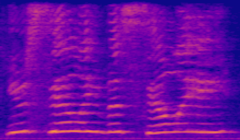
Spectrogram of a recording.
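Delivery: a hammed-up scolding father; teasing father. A narrator's reading. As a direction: chide him lightly as papa. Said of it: "said Papa".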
